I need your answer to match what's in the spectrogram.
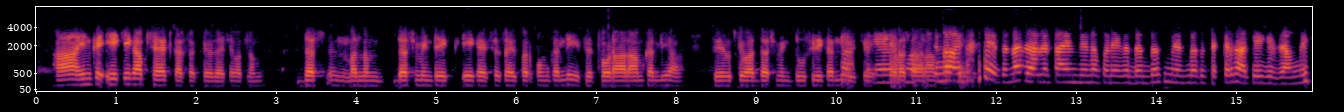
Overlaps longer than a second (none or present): present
